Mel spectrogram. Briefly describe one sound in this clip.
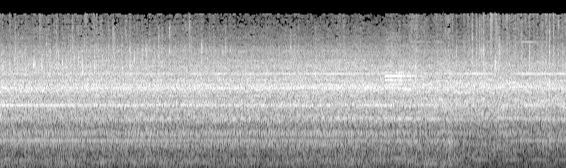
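A milling cutter grinds steadily through metal with a high, whining hum.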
